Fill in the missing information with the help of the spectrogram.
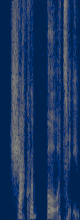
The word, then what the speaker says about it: Chakraborty: Chakraborty, which I think is Ch and not Sh, but I apologize if I've pronounced that wrong.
